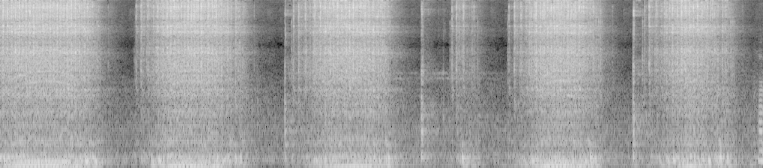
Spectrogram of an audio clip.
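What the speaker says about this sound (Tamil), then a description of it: "அப்படியே இழுத்து பிடிக்காமல் ஒரு தையல் லைனாக போட்டுட்டே வாங்க" A sewing machine stitches a seam on a skirt made from an old silk saree, running in five or six loud, close bursts of about a second each, separated by short pauses.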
